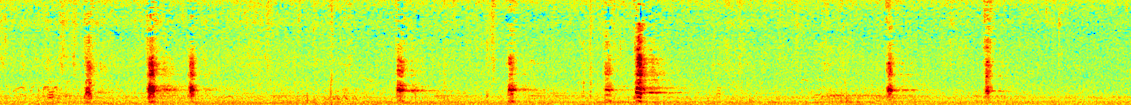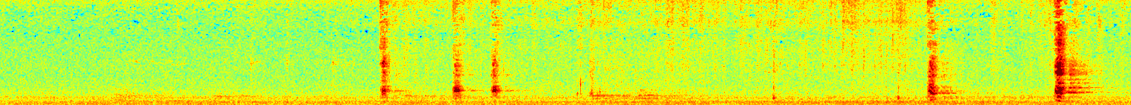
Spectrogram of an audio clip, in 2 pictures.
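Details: A duck that is otherwise normal (eating, drinking, quacking, not lethargic, clear eyes, laying two eggs a day) has made intermittent short, sharp, cough-like bursts for about a week, roughly fifteen in twenty seconds.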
